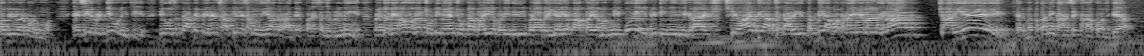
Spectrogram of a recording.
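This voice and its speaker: A man teaching physics in a recorded online lecture from a quiet studio, mixing English terms into Hindi and answering himself in a student's voice. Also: high-pitched.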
